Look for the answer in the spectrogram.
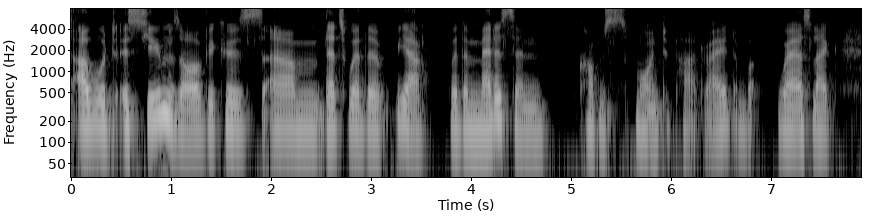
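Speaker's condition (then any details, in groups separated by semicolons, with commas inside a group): No condition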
